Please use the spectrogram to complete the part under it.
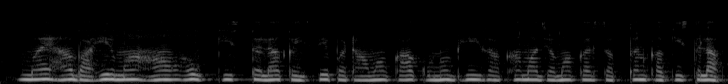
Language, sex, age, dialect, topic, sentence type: Chhattisgarhi, female, 18-24, Western/Budati/Khatahi, banking, question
